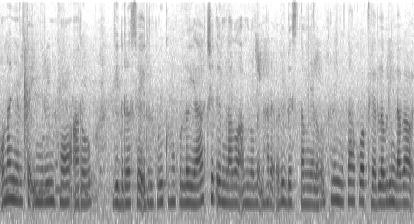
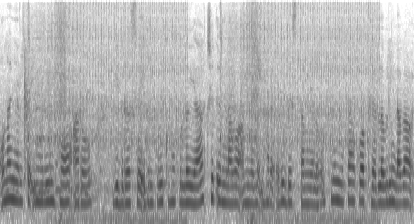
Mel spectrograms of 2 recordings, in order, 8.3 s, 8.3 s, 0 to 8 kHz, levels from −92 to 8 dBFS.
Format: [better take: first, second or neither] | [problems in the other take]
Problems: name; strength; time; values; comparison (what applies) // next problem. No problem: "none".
first | background sound (Idling / Engine starting / Motor vehicle (road)); 13 dB below the speech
